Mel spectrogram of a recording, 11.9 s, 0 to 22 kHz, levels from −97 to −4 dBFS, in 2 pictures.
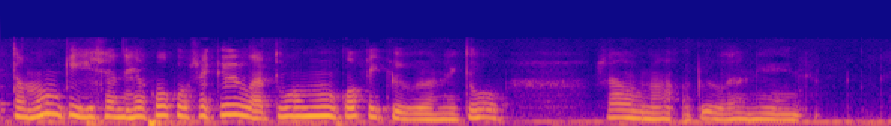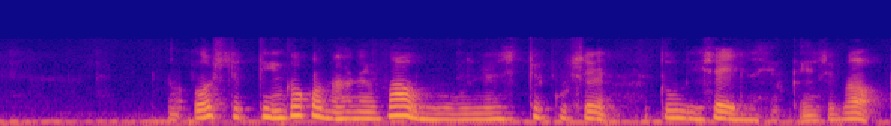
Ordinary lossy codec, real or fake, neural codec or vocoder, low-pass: none; fake; codec, 16 kHz, 6 kbps, DAC; 7.2 kHz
